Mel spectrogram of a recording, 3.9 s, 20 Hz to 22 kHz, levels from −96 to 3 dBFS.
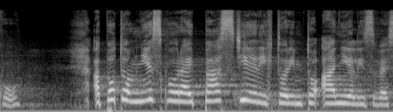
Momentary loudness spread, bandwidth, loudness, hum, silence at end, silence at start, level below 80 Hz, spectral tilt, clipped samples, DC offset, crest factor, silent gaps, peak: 7 LU; 16 kHz; -21 LUFS; none; 0 s; 0 s; -46 dBFS; -3.5 dB/octave; under 0.1%; 1%; 16 dB; none; -4 dBFS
